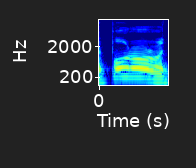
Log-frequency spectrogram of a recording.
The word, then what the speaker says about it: 뽀로로: 발음 좀 어려워요. 뽀로로라고 해야지. 네. 빨리 발음하면 좀 야할 수 있어요. 그래서 예전에 이거 창작자가 처음 이 애니메이션 만들었다고 소개하는데 이게 제목이 뽀로로입니다. 그랬더니 얘 뽀로노라고.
